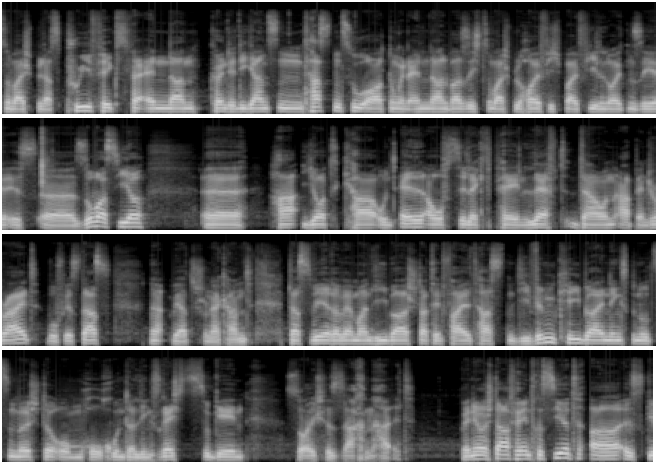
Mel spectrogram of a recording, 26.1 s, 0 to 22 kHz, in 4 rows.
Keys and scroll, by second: 4.7 Insert, 6.8 shift+Insert.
